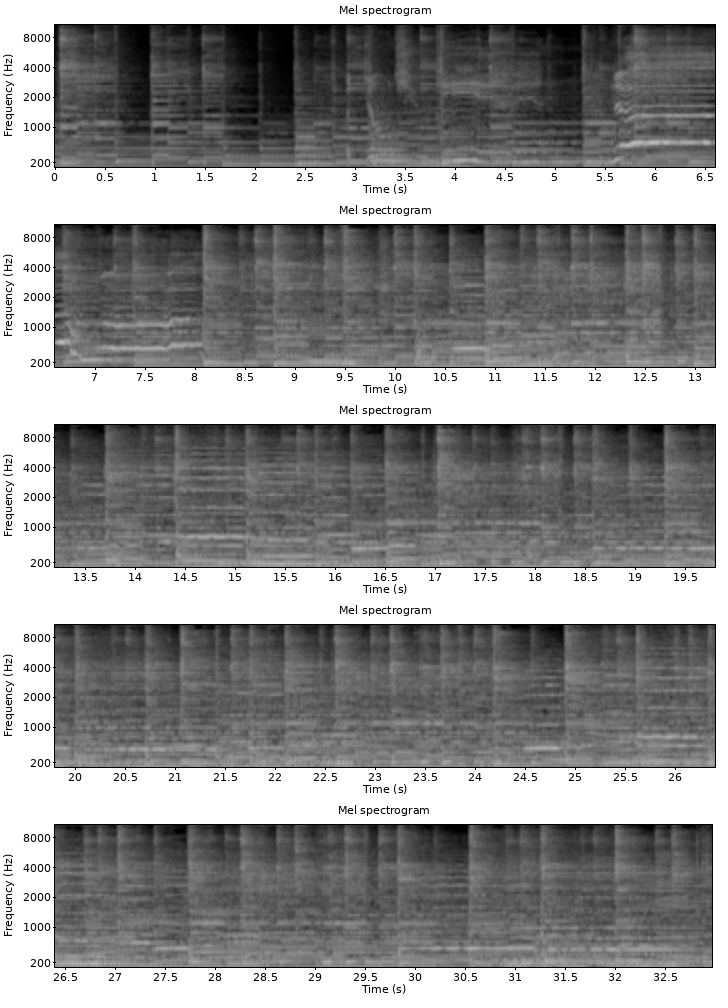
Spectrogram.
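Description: Live folk song on acoustic guitar with a string trio of violin, cello and double bass. The guitar plays sparsely at first; about six seconds in a rising slide leads into a fuller, louder passage with the strings playing along.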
